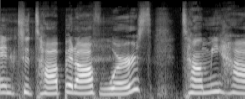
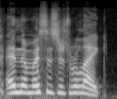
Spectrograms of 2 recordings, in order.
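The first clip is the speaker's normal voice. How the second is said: ordinary talk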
